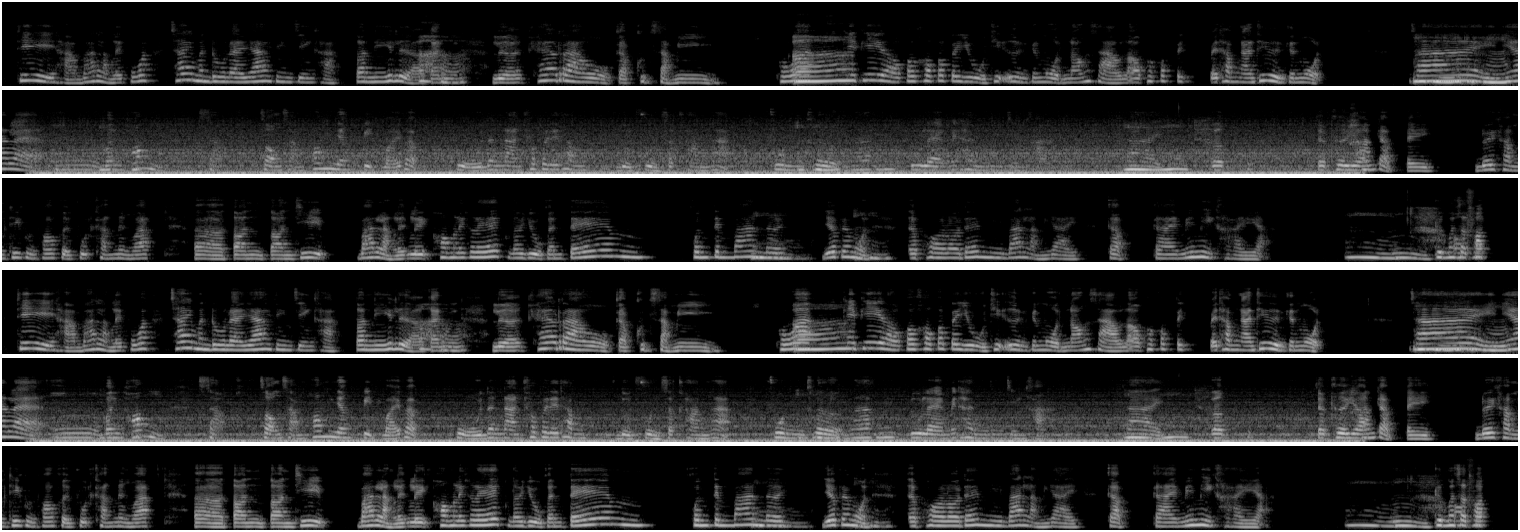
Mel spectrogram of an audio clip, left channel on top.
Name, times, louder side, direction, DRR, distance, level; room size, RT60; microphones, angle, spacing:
voice 1, 0.1-4.6 4.9-7.2 7.8-8.1 8.4-13.2 14.1-16.8 17.2-17.4 17.7-19.4 19.7-22.5 22.9-25.7 26.4-26.8 27.2-27.4 28.3-29.5 29.9-33.6 33.9-36.8 37.2-38.2 38.5-39.0 39.4-41.1 41.4-41.6 41.8-43.0 44.2-45.1, right 3 dB, 35° right, 0.4 m, -28 dB
voice 2, 4.2-4.6 7.9-8.5 14.1-15.1 16.1-16.3 23.1-23.5 26.4-27.2 37.8-38.4 38.8-39.2 43.7-44.3 44.8-45.1, left 3 dB, 65° left, 1.1 m, -25 dB
sound 1, 15.4-28.8, equal, 35° left, 1.0 m, -27 dB
2.6 x 2.3 x 2.3 m
head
